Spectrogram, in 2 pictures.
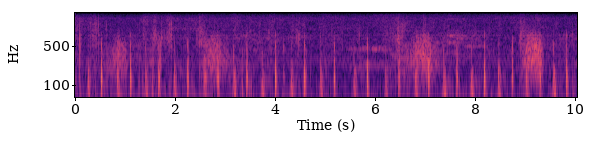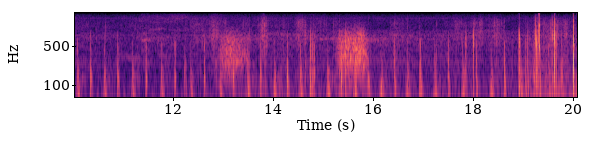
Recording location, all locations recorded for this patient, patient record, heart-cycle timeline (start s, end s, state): mitral valve (MV)
aortic valve (AV)+pulmonary valve (PV)+tricuspid valve (TV)+mitral valve (MV)
#Age: Child
#Sex: Female
#Height: 98.0 cm
#Weight: 16.6 kg
#Pregnancy status: False
#Murmur: Absent
#Murmur locations: nan
#Most audible location: nan
#Systolic murmur timing: nan
#Systolic murmur shape: nan
#Systolic murmur grading: nan
#Systolic murmur pitch: nan
#Systolic murmur quality: nan
#Diastolic murmur timing: nan
#Diastolic murmur shape: nan
#Diastolic murmur grading: nan
#Diastolic murmur pitch: nan
#Diastolic murmur quality: nan
#Outcome: Normal
#Campaign: 2015 screening campaign
0.00	0.23	unannotated
0.23	0.36	S1
0.36	0.50	systole
0.50	0.60	S2
0.60	0.80	diastole
0.80	0.94	S1
0.94	1.10	systole
1.10	1.18	S2
1.18	1.40	diastole
1.40	1.52	S1
1.52	1.64	systole
1.64	1.78	S2
1.78	1.96	diastole
1.96	2.08	S1
2.08	2.22	systole
2.22	2.36	S2
2.36	2.56	diastole
2.56	2.68	S1
2.68	2.84	systole
2.84	2.96	S2
2.96	3.16	diastole
3.16	3.28	S1
3.28	3.42	systole
3.42	3.54	S2
3.54	3.74	diastole
3.74	3.84	S1
3.84	3.98	systole
3.98	4.08	S2
4.08	4.30	diastole
4.30	4.42	S1
4.42	4.58	systole
4.58	4.68	S2
4.68	4.90	diastole
4.90	5.00	S1
5.00	5.16	systole
5.16	5.32	S2
5.32	5.56	diastole
5.56	5.68	S1
5.68	5.84	systole
5.84	5.96	S2
5.96	6.20	diastole
6.20	6.30	S1
6.30	6.44	systole
6.44	6.58	S2
6.58	6.76	diastole
6.76	6.90	S1
6.90	7.04	systole
7.04	7.18	S2
7.18	7.36	diastole
7.36	7.48	S1
7.48	7.60	systole
7.60	7.74	S2
7.74	7.92	diastole
7.92	8.04	S1
8.04	8.18	systole
8.18	8.26	S2
8.26	8.46	diastole
8.46	8.56	S1
8.56	8.70	systole
8.70	8.80	S2
8.80	8.98	diastole
8.98	9.12	S1
9.12	9.24	systole
9.24	9.38	S2
9.38	9.56	diastole
9.56	9.68	S1
9.68	9.80	systole
9.80	9.90	S2
9.90	10.08	diastole
10.08	10.20	S1
10.20	10.34	systole
10.34	10.44	S2
10.44	10.62	diastole
10.62	10.72	S1
10.72	10.86	systole
10.86	10.98	S2
10.98	11.18	diastole
11.18	11.30	S1
11.30	11.42	systole
11.42	11.56	S2
11.56	11.76	diastole
11.76	11.86	S1
11.86	12.00	systole
12.00	12.14	S2
12.14	12.34	diastole
12.34	12.46	S1
12.46	12.58	systole
12.58	12.72	S2
12.72	12.92	diastole
12.92	13.04	S1
13.04	13.16	systole
13.16	13.28	S2
13.28	13.44	diastole
13.44	13.62	S1
13.62	13.74	systole
13.74	13.84	S2
13.84	14.00	diastole
14.00	14.14	S1
14.14	14.26	systole
14.26	14.36	S2
14.36	14.52	diastole
14.52	14.66	S1
14.66	14.76	systole
14.76	14.90	S2
14.90	15.08	diastole
15.08	15.20	S1
15.20	20.08	unannotated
